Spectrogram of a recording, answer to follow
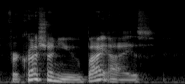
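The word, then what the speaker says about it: IZ: So I will share my idea for Crush on You by Eyes. I keep saying it. I-Z. I-Z. Eyes. Pronounced eyes.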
